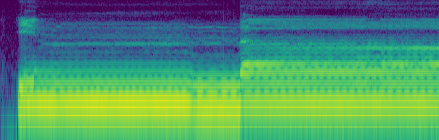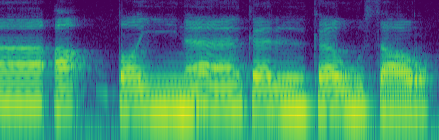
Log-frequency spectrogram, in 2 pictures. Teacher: nun tasdid kita dengungkan lama nahannya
